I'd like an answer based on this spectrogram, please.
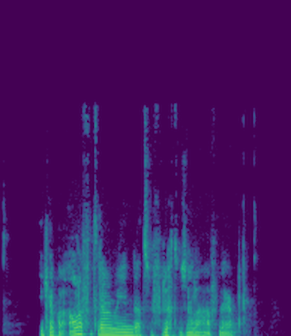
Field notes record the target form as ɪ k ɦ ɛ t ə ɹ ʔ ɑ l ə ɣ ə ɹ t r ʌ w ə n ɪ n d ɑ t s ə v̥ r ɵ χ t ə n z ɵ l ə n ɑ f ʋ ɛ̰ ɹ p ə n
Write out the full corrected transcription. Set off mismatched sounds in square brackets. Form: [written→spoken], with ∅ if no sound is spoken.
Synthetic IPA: ɪ k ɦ ɛ [t→p] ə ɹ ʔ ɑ l ə [ɣ→v] ə ɹ t r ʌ w ə n ɪ n d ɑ t s ə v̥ r ɵ χ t ə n z ɵ l ə n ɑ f ʋ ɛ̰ ɹ p ə n

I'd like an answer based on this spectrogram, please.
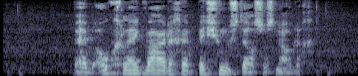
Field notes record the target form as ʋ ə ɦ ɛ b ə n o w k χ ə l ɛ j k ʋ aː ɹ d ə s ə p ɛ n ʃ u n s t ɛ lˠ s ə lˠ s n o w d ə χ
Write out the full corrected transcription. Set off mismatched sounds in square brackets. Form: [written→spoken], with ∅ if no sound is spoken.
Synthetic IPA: ʋ ə ɦ ɛ b ə n o w k χ ə l ɛ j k ʋ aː ɹ d ə [s→χ] ə p ɛ n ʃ u n s t ɛ lˠ s ə lˠ s n o w d ə χ

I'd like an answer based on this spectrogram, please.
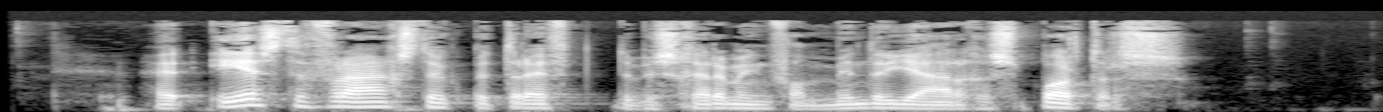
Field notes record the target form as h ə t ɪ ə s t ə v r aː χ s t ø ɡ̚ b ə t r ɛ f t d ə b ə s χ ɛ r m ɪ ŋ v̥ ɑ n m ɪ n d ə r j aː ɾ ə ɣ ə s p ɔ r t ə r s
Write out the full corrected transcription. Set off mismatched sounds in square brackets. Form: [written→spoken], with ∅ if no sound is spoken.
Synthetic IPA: h ə t ɪ ə s t ə v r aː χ s t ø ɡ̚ b ə t r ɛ f t d ə b ə s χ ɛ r m ɪ ŋ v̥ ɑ n m ɪ n d ə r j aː ɾ ə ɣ ə s p ɔ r t ə r s

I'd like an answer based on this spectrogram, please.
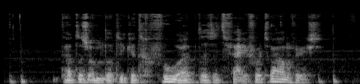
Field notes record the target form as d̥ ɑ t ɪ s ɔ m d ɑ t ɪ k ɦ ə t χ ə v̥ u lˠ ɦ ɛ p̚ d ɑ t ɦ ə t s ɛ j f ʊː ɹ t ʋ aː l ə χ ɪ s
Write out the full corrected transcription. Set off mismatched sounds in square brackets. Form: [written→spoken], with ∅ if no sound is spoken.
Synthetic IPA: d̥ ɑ t ɪ s ɔ m d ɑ t ɪ k ɦ ə t χ ə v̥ u lˠ ɦ ɛ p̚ d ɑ t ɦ ə t [s→f] ɛ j f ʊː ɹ t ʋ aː l ə [χ→f] ɪ s

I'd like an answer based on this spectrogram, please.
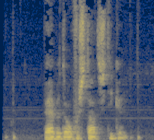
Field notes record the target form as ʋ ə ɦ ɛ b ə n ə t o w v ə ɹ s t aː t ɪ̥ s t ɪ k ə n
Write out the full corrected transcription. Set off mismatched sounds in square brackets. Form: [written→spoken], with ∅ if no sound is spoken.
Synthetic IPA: ʋ ə ɦ ɛ b ə n ə t o w v ə ɹ s t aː t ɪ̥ s t [ɪ→i] k ə n

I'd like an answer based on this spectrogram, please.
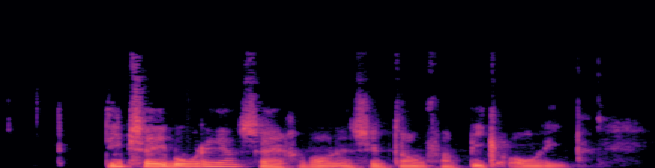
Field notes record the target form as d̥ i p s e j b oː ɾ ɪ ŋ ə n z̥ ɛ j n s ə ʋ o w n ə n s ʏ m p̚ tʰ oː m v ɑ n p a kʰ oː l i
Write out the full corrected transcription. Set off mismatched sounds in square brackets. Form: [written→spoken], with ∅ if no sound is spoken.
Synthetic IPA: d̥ i p s e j b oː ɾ ɪ ŋ ə n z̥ ɛ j n [s→χ] ə ʋ o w n ə n s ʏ m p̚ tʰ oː m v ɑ n p [a→i] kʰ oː l i

